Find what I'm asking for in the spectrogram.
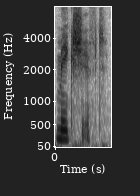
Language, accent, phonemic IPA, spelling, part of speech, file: English, US, /ˈmeɪkˌʃɪft/, makeshift, noun / adjective, En-us-makeshift.ogg
- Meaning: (noun) A temporary (usually insubstantial) substitution; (adjective) Made to work or suffice; improvised; substituted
